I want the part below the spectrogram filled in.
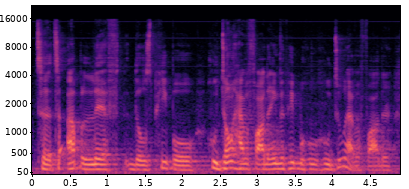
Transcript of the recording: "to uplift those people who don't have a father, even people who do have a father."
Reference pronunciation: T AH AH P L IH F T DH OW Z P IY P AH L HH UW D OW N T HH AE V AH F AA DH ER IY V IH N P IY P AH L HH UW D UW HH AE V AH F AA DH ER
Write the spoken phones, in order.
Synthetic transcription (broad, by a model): T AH AH P L IH F T DH OW Z P IY P L HH UW D OW N T HH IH V AH F AA DH ER IY V IH N P IY P L HH UW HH UW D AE V AH F AA DH ER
